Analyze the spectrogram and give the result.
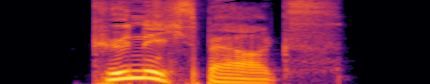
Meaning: genitive singular of Königsberg
- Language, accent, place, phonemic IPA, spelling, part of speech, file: German, Germany, Berlin, /ˈkøːnɪçsbɛʁks/, Königsbergs, proper noun, De-Königsbergs.ogg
